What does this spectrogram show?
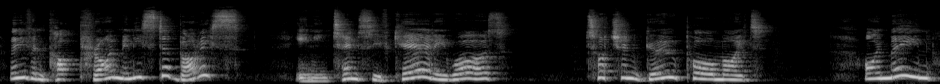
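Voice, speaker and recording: An elderly working-class Birmingham great-grandmother in a dramatic monologue. Her voice is fairly high and very lively in pitch, as she rambles along cheekily and fondly with her gossip. It sounds roomy and echoing. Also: full character voice. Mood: confiding. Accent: Birmingham (Brummie). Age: older. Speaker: actor performing a dramatic monologue. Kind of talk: chatty character monologue.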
